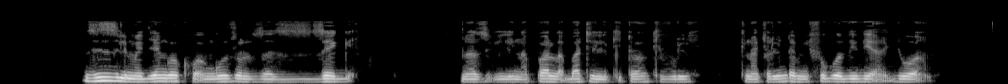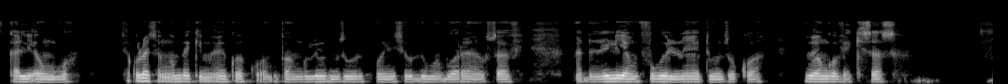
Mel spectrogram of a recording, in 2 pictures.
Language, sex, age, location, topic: Swahili, female, 36-49, Nakuru, agriculture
